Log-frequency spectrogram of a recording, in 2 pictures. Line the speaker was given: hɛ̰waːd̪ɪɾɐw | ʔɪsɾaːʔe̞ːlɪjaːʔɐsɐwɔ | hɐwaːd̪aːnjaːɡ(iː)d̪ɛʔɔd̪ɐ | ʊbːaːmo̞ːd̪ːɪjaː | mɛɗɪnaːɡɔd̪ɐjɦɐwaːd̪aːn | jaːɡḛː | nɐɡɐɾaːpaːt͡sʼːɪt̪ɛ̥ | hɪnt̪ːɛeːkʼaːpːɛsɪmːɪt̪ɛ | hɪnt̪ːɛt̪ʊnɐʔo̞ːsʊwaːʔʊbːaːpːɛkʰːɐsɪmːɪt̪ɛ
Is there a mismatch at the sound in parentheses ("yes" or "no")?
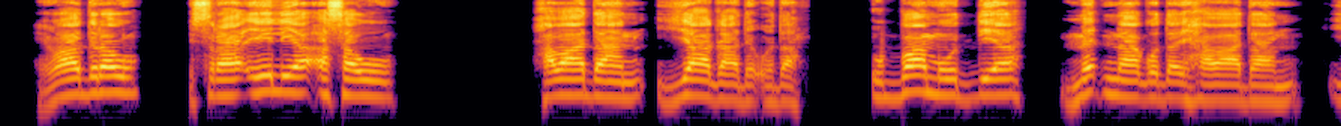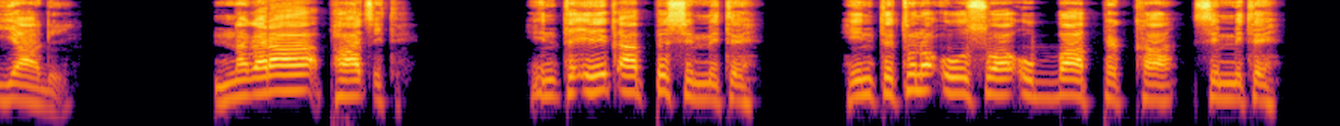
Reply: yes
